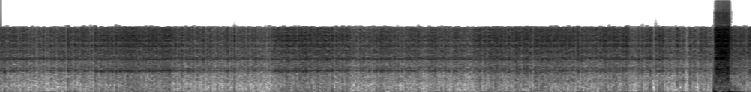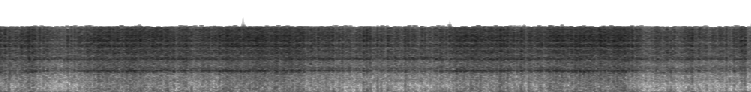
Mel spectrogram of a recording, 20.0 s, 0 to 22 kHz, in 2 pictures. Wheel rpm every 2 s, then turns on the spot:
230, 230, 230, 220, 220, 220, 230, 230, 220, 220.
none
